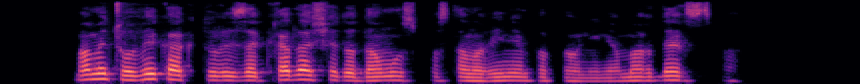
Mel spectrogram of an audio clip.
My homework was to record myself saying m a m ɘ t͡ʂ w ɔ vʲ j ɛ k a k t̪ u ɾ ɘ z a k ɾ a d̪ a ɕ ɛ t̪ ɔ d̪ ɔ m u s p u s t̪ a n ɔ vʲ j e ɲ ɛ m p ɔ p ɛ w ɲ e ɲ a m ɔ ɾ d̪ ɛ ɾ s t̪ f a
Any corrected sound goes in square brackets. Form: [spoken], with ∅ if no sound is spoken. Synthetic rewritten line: m a m ɘ t͡ʂ w ɔ vʲ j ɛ k a k t̪ u ɾ ɘ z a k ɾ a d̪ a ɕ ɛ [d̪] ɔ d̪ ɔ m u s p [ɔ] s t̪ a n ɔ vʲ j e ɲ ɛ m p ɔ p ɛ w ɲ e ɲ a m ɔ ɾ d̪ ɛ ɾ s t̪ f a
